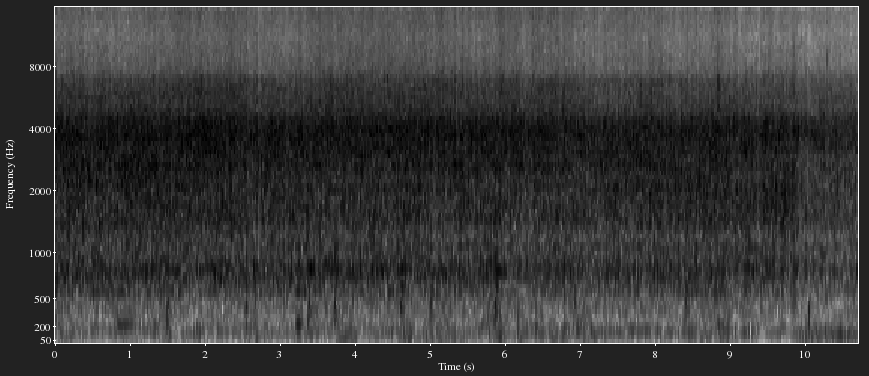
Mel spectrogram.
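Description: Pointed gourd and potato fry with salt and turmeric in a pan, giving a continuous, even sizzle with a faint crackle throughout.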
